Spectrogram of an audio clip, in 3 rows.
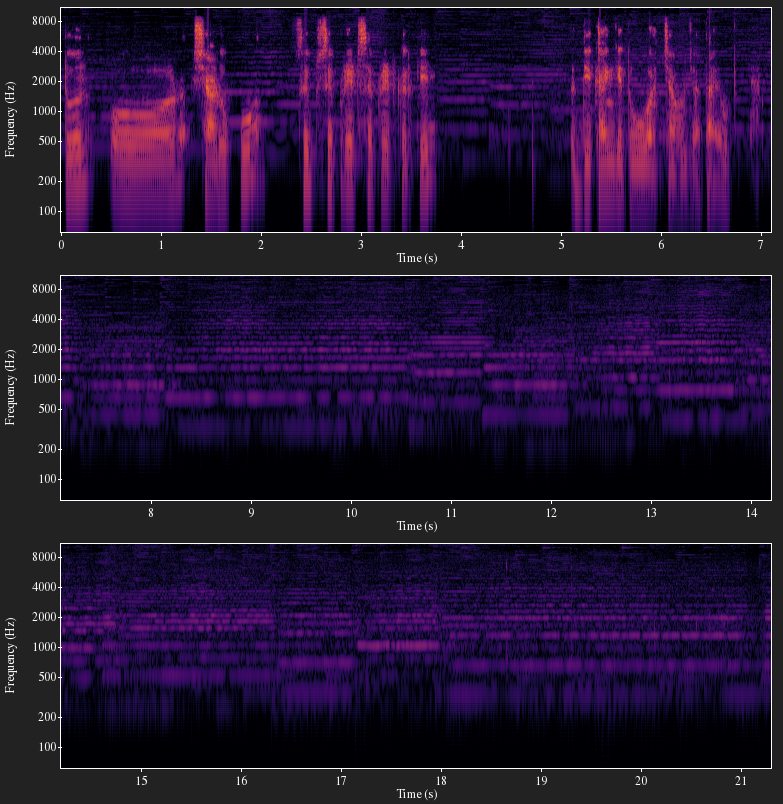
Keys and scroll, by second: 18.6 space.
